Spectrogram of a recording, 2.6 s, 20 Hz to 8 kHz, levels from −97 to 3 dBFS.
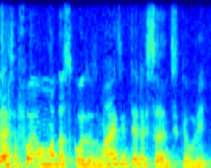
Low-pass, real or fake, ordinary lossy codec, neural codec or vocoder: none; real; none; none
